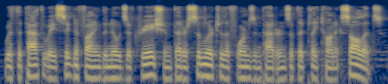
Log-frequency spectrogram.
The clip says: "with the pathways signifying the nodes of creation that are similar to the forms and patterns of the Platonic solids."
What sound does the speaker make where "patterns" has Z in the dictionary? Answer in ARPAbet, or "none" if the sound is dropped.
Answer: Z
